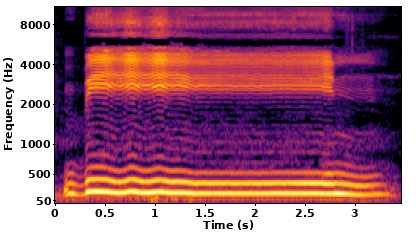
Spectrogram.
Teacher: Matikan dengan huruf nun, hujung lidah menyentuh gusi atas.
